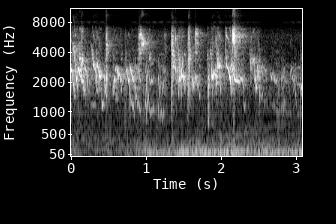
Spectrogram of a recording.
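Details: Several pet budgies chattering on their perch, a busy run of quick high chirps, trills and squeaky notes that carries on without a break.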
